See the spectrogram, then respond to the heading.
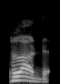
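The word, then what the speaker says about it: flood: একই রকম ভাবে এফ L double O ডি ফ্লাড এখানেও দেখো ডবল ও আছে এবং এর ঠিক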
